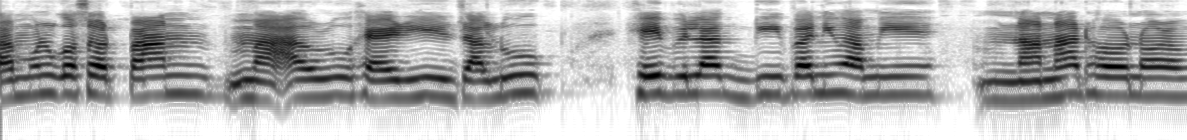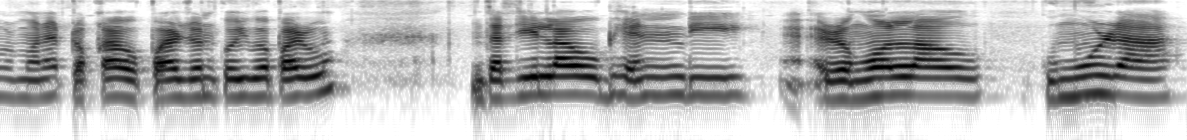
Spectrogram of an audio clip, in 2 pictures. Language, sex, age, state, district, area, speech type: Assamese, female, 60+, Assam, Dhemaji, rural, spontaneous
